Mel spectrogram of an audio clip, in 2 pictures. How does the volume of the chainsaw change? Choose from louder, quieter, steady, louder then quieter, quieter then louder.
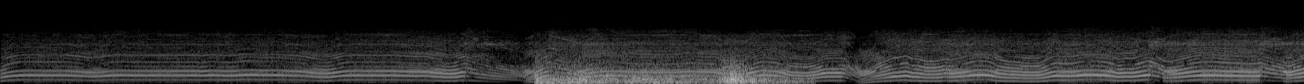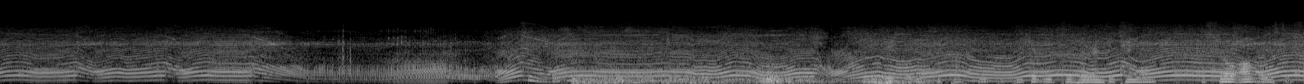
louder.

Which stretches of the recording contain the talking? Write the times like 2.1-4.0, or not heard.
18.2-19.7, 21.0-26.0.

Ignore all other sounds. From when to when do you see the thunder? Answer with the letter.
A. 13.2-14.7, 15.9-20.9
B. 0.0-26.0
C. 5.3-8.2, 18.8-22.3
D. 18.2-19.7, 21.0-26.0
C.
